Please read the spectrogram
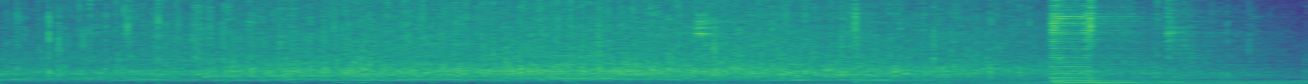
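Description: Audience applauding, with a few voices over it. About three seconds in, a band starts a low sustained chord, and near the end a loud struck chord comes in as the song begins.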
